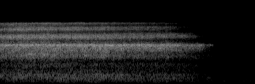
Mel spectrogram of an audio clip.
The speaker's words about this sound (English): So to get the most out of our time together today, let's take a breath. Breathe in through your nose, out through your mouth. Like through a straw. Let's take another breath.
